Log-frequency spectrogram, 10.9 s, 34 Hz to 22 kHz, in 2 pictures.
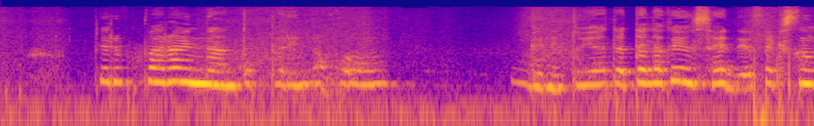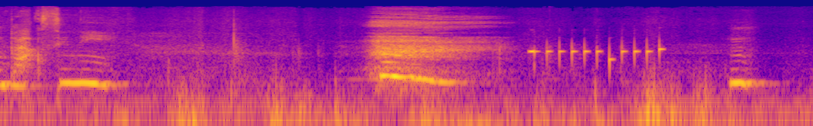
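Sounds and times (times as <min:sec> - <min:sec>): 
speech: 0:00.7 - 0:02.7, 0:03.4 - 0:06.4
phone ringing with an incoming call in short electronic beeps: 0:09.0 - 0:09.9.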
